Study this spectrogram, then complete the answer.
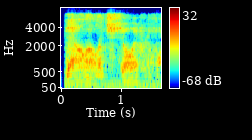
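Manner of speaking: soft unvoiced whisper; whispering to the dog. Real, not acted. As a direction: hush so as not to wake her. Hushed aside near the dog.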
